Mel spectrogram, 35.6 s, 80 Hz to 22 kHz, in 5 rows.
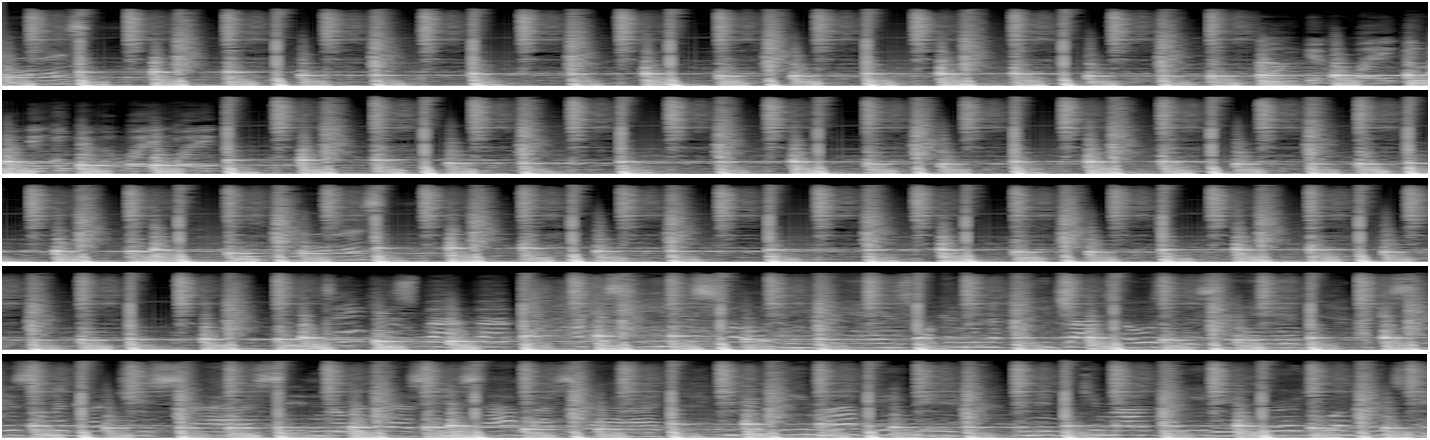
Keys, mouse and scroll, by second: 1.4 shift+a, 2.1 middle click, 2.1 right click, 3.5 shift+middle click, 3.5 shift+right click, 5.1 shift+middle click, 5.1 shift+right click, 5.7 shift+middle click, 5.7 shift+right click, 6.2 shift+middle click, 6.8-34.5 drag, 7.4 right click, 7.4 shift+a, 8.3 alt+shift+right click, 9.9 alt+shift+middle click, 9.9 alt+shift+right click, 10.6 alt+shift+right click, 11.5 alt+shift+right click, 12.2 alt+shift+right click, 13.9 alt+shift+right click, 15.5 shift+right click, 15.7 shift+right click, 16.5 shift+right click, 16.7 shift+middle click, 16.7 shift+right click, 17.8 shift+middle click, 17.8 shift+right click, 18.2 shift+middle click, 18.2 shift+right click, 19.0 shift+right click, 19.2 shift+right click, 20.1 alt+z, 21.1 middle click, 21.1 right click, 21.3 middle click, 21.3 right click, 22.2 shift+middle click, 22.2 shift+right click, 22.4 shift+middle click, 22.4 shift+right click, 23.4 shift+middle click, 23.4 shift+right click, 23.6 shift+middle click, 23.6 shift+right click, 24.6 shift+middle click, 24.6 shift+right click, 24.8 shift+middle click, 24.8 shift+right click, 25.9 shift+middle click, 25.9 shift+right click, 26.1 shift+middle click, 26.1 shift+right click, 27.3 middle click, 27.3 right click, 27.6 middle click, 27.6 right click, 28.4 shift+middle click, 28.4 shift+right click, 28.6 shift+middle click, 28.6 shift+right click, 29.5 shift+middle click, 29.5 shift+right click, 30.2 shift+middle click, 30.2 shift+right click, 34.5-35.6 ctrl+right drag.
